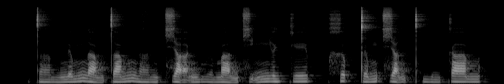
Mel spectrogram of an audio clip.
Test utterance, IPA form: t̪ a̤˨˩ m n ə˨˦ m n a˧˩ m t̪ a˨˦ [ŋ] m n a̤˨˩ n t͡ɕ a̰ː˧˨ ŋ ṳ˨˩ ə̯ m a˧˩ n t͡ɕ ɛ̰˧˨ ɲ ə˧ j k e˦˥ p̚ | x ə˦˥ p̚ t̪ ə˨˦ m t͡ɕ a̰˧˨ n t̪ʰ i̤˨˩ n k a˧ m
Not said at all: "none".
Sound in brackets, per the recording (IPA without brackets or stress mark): none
